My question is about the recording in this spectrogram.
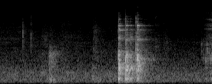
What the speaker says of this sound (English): I've got my jars over here.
